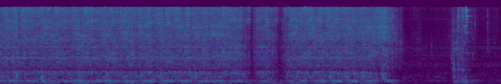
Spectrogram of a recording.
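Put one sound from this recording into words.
An electric toothbrush buzzes and scrubs steadily.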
